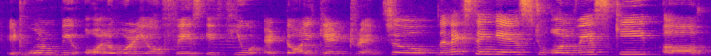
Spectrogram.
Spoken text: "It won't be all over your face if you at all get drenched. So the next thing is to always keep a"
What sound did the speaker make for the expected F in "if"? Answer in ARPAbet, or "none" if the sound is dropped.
F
